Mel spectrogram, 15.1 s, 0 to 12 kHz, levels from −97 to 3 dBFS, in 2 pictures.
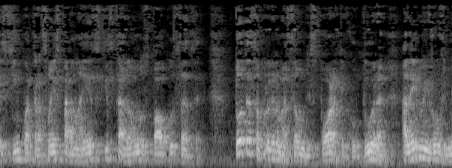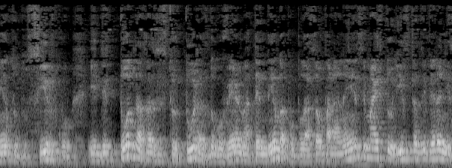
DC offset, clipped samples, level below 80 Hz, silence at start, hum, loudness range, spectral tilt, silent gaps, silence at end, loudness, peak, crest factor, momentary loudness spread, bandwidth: under 0.1%; under 0.1%; -56 dBFS; 0 s; none; 2 LU; -7.5 dB/octave; none; 0 s; -26 LUFS; -8 dBFS; 16 dB; 9 LU; 11.5 kHz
